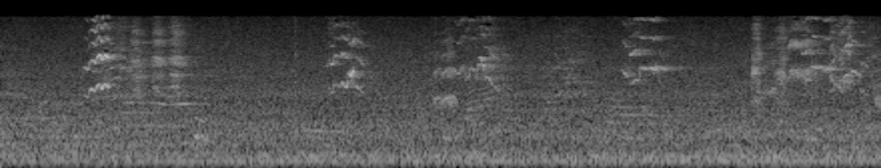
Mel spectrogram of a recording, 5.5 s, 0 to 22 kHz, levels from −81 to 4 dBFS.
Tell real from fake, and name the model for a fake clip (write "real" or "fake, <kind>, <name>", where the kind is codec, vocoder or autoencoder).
real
